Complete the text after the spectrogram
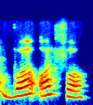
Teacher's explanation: दंत और ओष्ठ से बोले जाते हैं वो है व और फ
